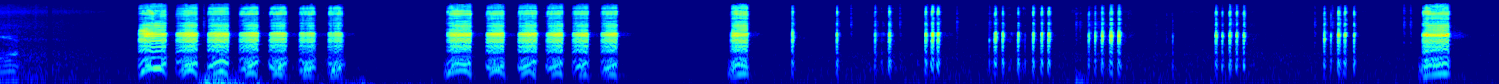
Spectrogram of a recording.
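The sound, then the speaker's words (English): Ducks quack in loud, rapid bursts: two long runs of repeated calls come first, then scattered shorter quacks broken by brief pauses. “I feel like ducks are, like, the least predictable.”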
